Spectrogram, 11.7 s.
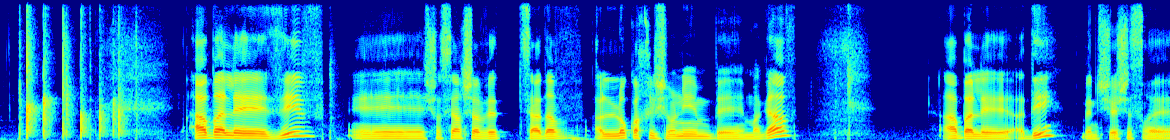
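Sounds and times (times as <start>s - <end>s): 
hands clapping: 0.0s - 1.6s
speech: 2.0s - 8.0s, 9.4s - 11.6s.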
